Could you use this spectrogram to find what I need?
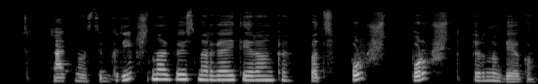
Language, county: Lithuanian, Panevėžys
